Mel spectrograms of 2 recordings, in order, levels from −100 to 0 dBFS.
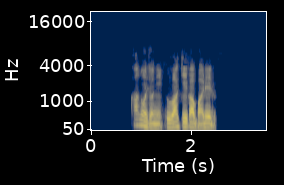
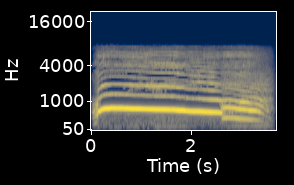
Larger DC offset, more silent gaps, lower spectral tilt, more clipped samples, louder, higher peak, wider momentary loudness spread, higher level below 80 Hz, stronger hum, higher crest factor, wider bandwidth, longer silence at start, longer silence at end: neither; neither; first, -10 dB/octave vs -2.5 dB/octave; neither; second, -24 LUFS vs -8 LUFS; second, -6 dBFS vs 0 dBFS; first, 14 LU vs 8 LU; first, -54 dBFS vs -72 dBFS; neither; first, 20 dB vs 8 dB; second, 5.6 kHz vs 6.8 kHz; first, 0.85 s vs 0.05 s; first, 1 s vs 0.15 s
